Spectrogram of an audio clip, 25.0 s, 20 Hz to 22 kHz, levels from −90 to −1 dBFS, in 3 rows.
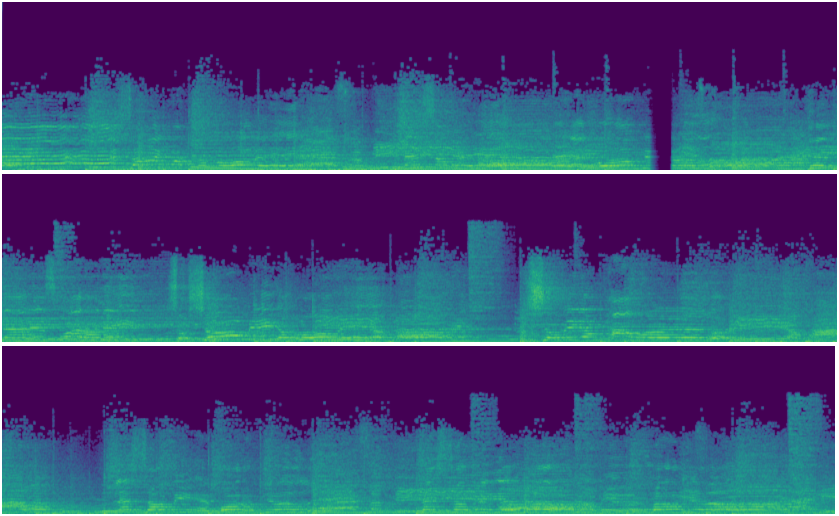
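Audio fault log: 6.47–6.71 s, call audio freeze: the sound stops advancing and a buzzy, hiss-like continuation of the last moment fills about 220 ms, fading until roughly 110 ms of silence remains, likely because delayed packets drained the jitter buffer. When playback resumes, the audio continues where it left off with nothing lost, so everything after is pushed 220 ms later. On a spectrogram, smeared repeating bands decay into a blank gap; the waveform shows a shrinking envelope, then a flat stretch.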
